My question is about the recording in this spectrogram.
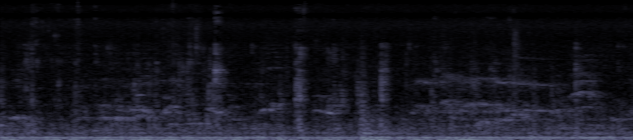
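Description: Soft, scattered chewing clicks of someone eating steamed rice cakes close to the microphone, over a steady low hum, with a pitched animal call in the background.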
